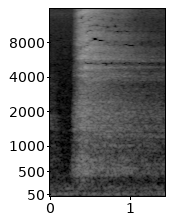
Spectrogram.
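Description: A slow exhale during a breathing exercise, sitting with the spine straight: one soft, airy breath that starts suddenly and fades gradually, faint and heard alone.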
